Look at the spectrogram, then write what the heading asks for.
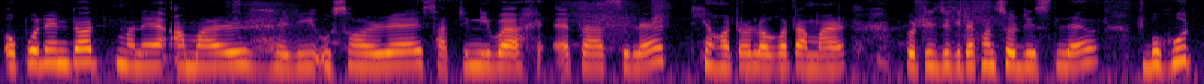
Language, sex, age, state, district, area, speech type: Assamese, female, 18-30, Assam, Morigaon, rural, spontaneous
